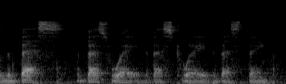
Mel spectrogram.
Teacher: And the best, we commonly don't say that T, so the best way, the best thing.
